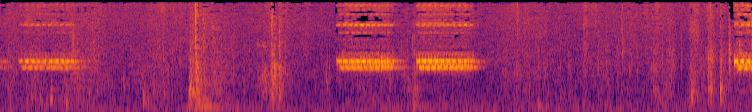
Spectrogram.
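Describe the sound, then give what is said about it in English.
A telephone rings with a bright, trilling bell in short bursts: one ring, a pause, then a quick double ring, with quiet gaps between and no one speaking. “Saved by the bell.”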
